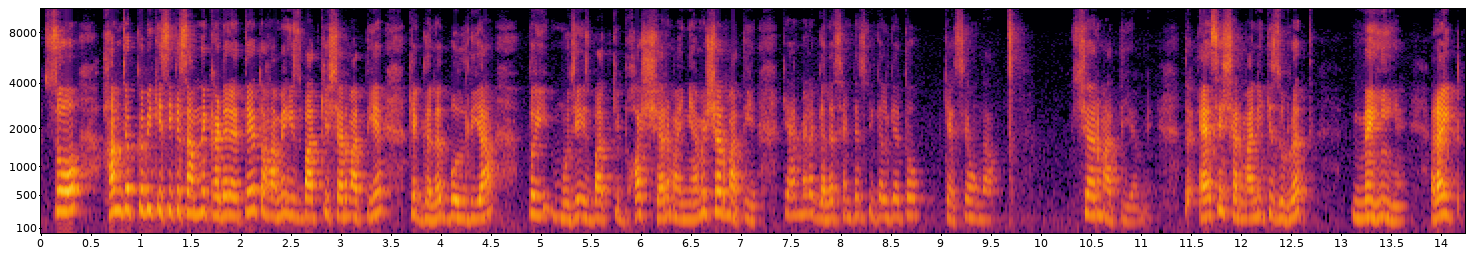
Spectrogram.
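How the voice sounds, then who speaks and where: A man's voice: high-pitched, brisk, a bit bright. A male English teacher giving a motivational video lesson, earnest, repeating his key points and asking rhetorical questions.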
